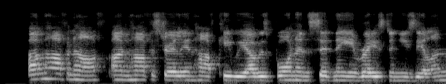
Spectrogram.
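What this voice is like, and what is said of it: New Zealand accent. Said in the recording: “new zealand accent”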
